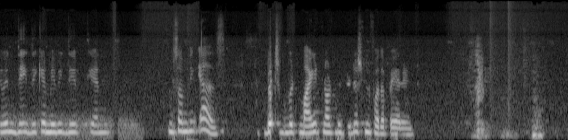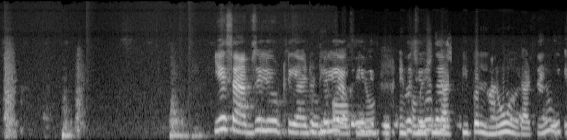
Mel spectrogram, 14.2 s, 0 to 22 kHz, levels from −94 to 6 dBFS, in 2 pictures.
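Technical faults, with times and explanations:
0.17–0.51 s, 0.79–1.81 s and 2.75–2.82 s, echo leak: a faint delayed copy of the speech trails it by 346 ms, some 20 to 25 dB below. It is likely the far end's loudspeaker feeding its microphone uncancelled. Unlike reverb, it is a distinct repeat, not a smear.
2.89–3.00 s, background gated by the echo canceller: for about a tenth of a second the room sound sinks by about 10 dB, then returns. The canceller clamped the microphone while its loudspeaker played. The background drops, not the speech, which separates it from double-talk suppression.
5.37–5.44 s, 11.38–12.21 s and 12.48–14.13 s, speech suppressed in double talk: the talker's own speech dips by around 20 dB, and in the last stretch by around 35 dB. This is likely an echo canceller turning down both its talker and the loudspeaker echo while both sides spoke.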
